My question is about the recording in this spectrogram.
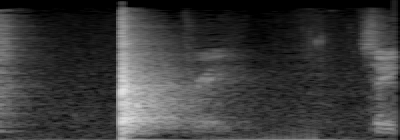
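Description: A cleaver chopping once through a chicken wing into a wooden chopping board: a single sharp whack about half a second in that dies away quickly.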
